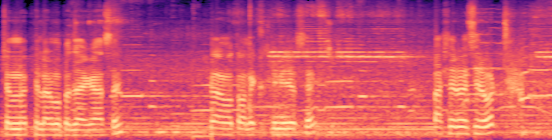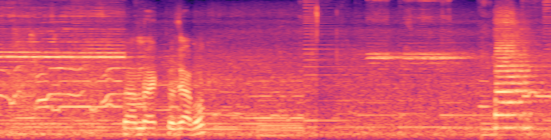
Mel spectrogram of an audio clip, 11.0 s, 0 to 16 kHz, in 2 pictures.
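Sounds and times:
vehicle horns: 0:02.5 - 0:07.0, 0:09.1 - 0:11.0.

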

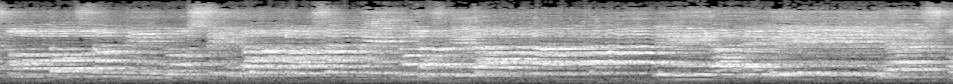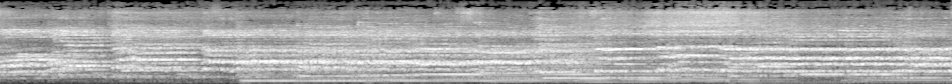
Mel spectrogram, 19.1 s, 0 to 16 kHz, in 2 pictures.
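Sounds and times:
cast singing in harmony: 0:00.0 - 0:19.0.

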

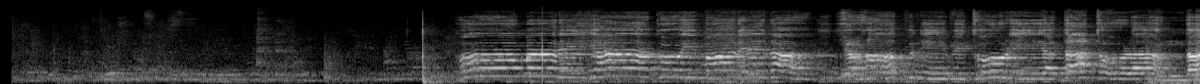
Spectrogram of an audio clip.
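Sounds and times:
faint background voices: 0:00.2 - 0:12.0.

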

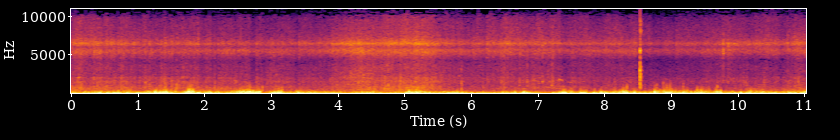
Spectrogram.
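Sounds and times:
skis sliding over snow: 0:00.0 - 0:11.0
wind buffeting microphone: 0:00.0 - 0:11.0.

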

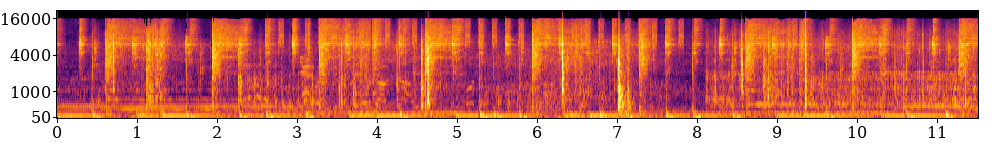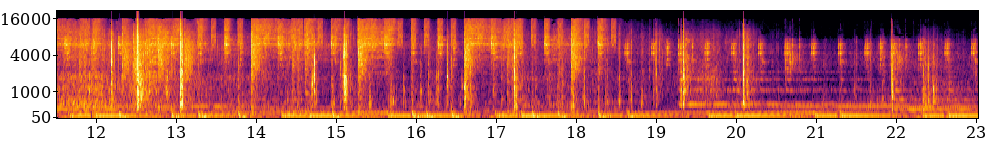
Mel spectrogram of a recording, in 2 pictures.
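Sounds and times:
music with steady bass line: 0:00.0 - 0:23.0
skateboard wheels rolling: 0:00.0 - 0:23.0.

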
